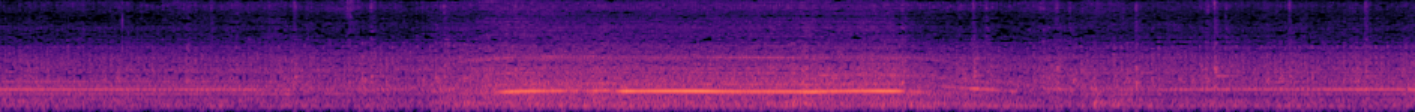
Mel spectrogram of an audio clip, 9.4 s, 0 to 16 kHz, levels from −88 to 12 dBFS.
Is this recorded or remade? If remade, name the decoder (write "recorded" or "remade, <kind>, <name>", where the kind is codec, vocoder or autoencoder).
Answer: recorded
